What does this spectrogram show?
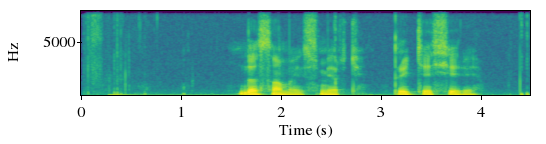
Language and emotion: Russian, neutral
